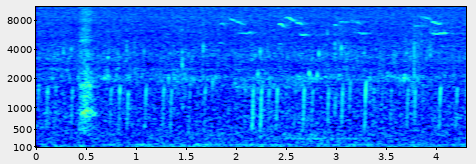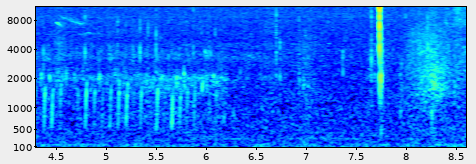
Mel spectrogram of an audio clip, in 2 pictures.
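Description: Spinning reel being cranked on a topwater retrieve: a run of light, quick ticks through the first half, over the low steady wash of stream water. One sharp click near the end.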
